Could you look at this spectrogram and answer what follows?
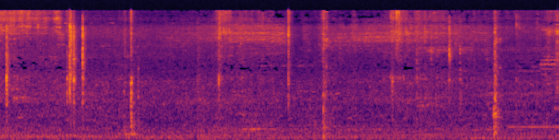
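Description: Steady rumble of street traffic, broken by a handful of sharp clinks and knocks as bottles and glass tumblers are handled and set down on a soda stall's counter. The loudest knock comes about six seconds in.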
